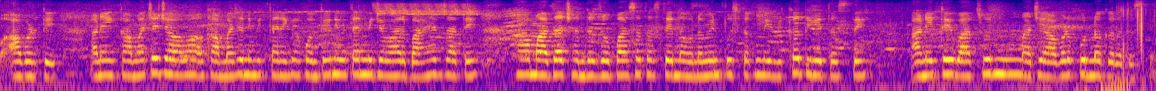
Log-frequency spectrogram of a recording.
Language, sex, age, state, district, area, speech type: Marathi, female, 30-45, Maharashtra, Yavatmal, rural, spontaneous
